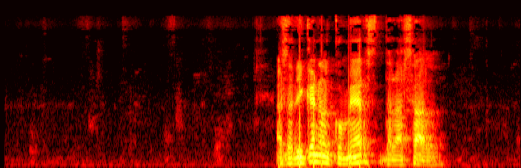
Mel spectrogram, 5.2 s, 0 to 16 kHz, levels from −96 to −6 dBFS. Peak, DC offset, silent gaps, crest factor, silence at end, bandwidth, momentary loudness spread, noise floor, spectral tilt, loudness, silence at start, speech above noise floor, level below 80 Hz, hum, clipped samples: -6 dBFS; under 0.1%; none; 24 dB; 0.8 s; 11.5 kHz; 11 LU; -68 dBFS; -5 dB/octave; -25 LUFS; 2.75 s; 44 dB; -52 dBFS; none; under 0.1%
